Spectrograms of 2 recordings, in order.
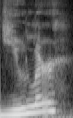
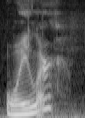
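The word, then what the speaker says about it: Euler: looks like it says uler filter EU l e r it's actually pronounced Oiler but if we click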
